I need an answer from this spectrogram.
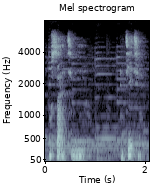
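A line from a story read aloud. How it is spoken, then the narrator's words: Whisper. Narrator (Russian): прошептал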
